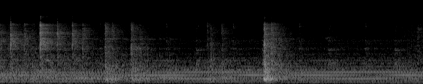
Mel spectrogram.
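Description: Oven's control knob being turned by hand, its mechanism clicking in quick succession for the first second or so, then a few scattered clicks and one louder click a little before three seconds in, over a steady hum.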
